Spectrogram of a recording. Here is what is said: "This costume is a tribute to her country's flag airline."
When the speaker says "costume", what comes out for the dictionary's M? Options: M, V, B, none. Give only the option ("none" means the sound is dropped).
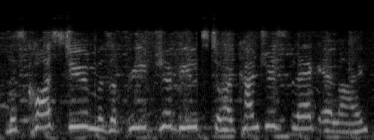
M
